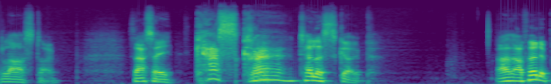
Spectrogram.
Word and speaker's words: Cassegrain: So here is a Cassegrain telescope. That's my best attempt at French pronunciation.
